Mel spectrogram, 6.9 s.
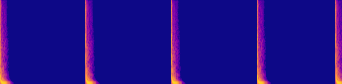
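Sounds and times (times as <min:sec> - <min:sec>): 
riddim kick drum loop: 0:00.0 - 0:00.2, 0:01.7 - 0:02.0, 0:03.4 - 0:03.7, 0:05.2 - 0:05.4.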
